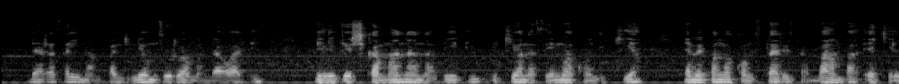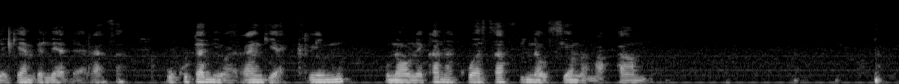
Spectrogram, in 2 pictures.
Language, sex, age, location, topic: Swahili, male, 18-24, Nairobi, education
